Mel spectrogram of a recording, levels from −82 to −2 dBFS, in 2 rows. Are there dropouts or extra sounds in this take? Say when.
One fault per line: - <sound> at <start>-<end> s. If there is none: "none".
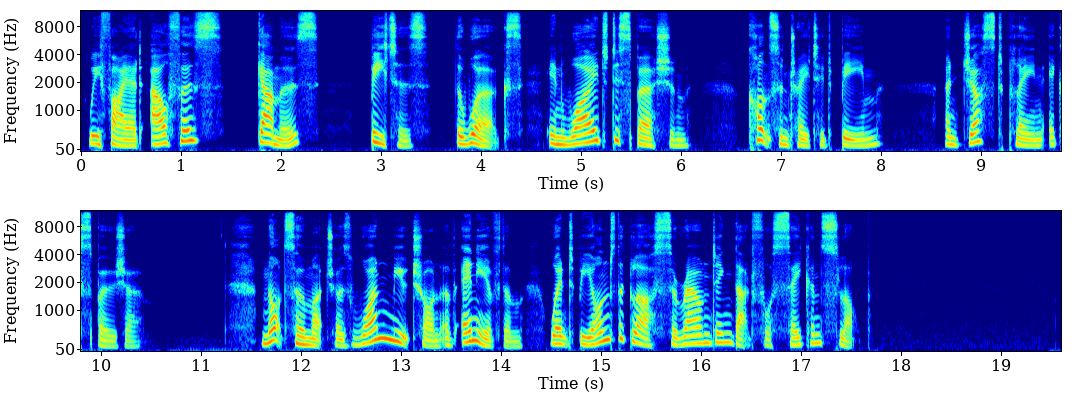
none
